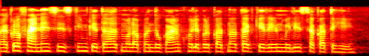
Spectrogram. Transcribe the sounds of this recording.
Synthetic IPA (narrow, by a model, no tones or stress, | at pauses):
majkɾofajnensiskiːmket̪aɦət̪məlaːpəɳd̪ukankʰolebəɾkət̪nat̪akːiɾeɳmiliːsəkat̪ɦi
